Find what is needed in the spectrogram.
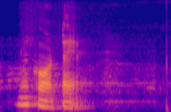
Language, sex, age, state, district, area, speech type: Malayalam, male, 18-30, Kerala, Kollam, rural, spontaneous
